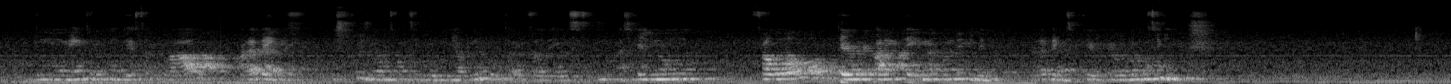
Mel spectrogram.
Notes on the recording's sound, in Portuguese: Culto de experiência Ao Vivo/Online da rede Alfa, a rede de jovens e adolescentes da Igreja Batista Nacional Peniel de Cuiabá.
